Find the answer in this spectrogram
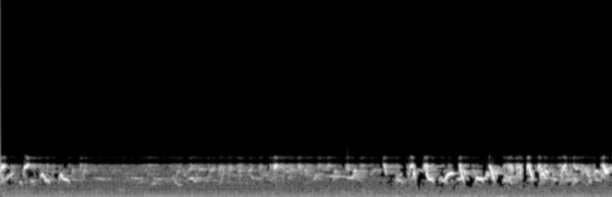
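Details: Green leafbird competing in a caged bird-singing contest, finishing third: a jumbled stream of quick chattering and whistled phrases, quieter mid-clip then loud and busy again, with constant background hum.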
